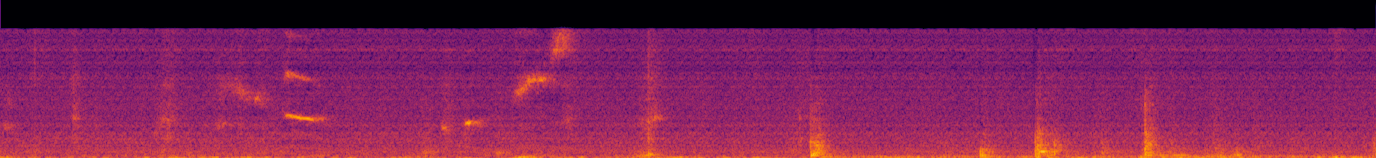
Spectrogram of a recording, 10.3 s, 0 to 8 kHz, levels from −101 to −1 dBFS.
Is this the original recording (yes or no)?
no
